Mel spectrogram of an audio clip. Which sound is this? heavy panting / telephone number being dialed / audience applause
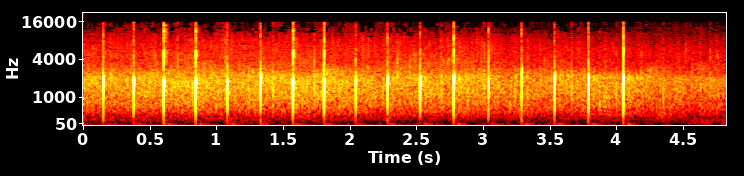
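audience applause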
